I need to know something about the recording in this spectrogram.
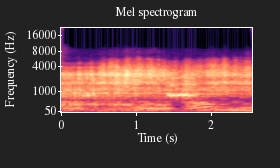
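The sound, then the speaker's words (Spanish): A car engine rumbles loudly, then a brief brake squeal and shifting engine tone as Calimán's car slows to a stop a careful distance from an Arab-style café, on busy, hot streets near the docks at sunset, with no voices. “Calimán detiene el auto a prudente distancia de un café de estilo árabe que se ve en la acera opuesta.”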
